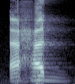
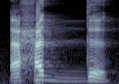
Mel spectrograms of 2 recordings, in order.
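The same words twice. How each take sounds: First: The final d is barely heard at all. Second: The final d is pressed and held. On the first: "on n'entend pas d'elle" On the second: "il reste à appuyer sur cette lettre-là"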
